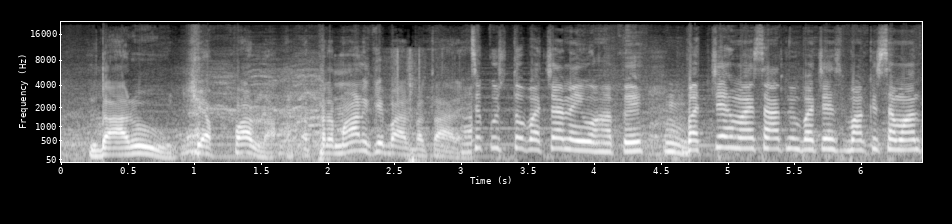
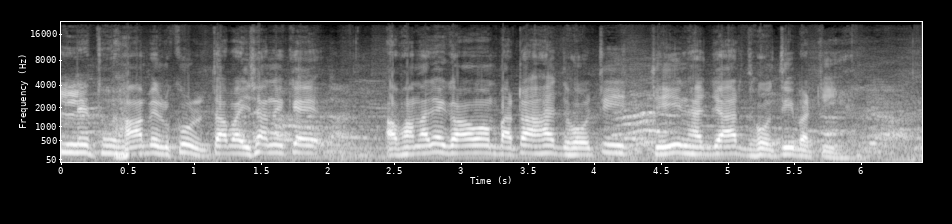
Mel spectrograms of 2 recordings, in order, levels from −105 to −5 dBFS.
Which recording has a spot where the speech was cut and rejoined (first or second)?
first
